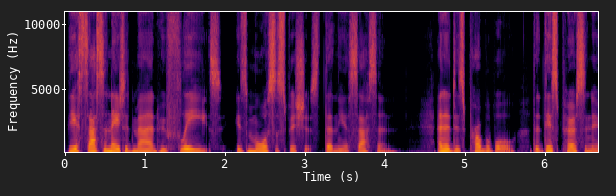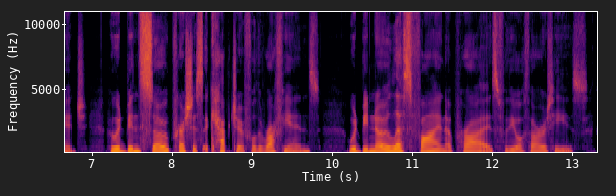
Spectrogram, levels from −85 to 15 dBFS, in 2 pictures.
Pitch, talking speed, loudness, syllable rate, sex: 205 Hz, 170 wpm, -21 LUFS, 5.0 syllables/s, female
